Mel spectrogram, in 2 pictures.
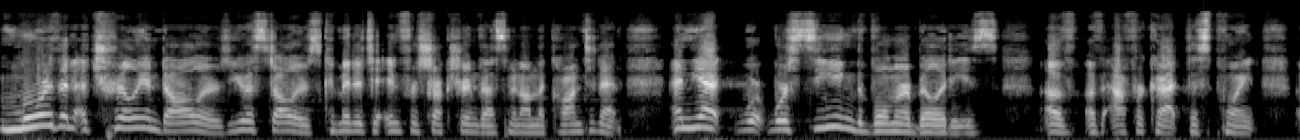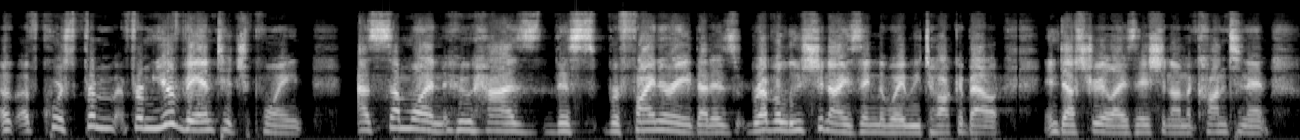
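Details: Adult moderator speaking; Normal voice.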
